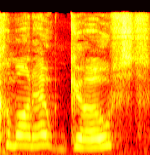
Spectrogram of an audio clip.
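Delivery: high, loud, dim-witted taunting voice. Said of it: "the main guy in it is, he's an idiot. He's always".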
